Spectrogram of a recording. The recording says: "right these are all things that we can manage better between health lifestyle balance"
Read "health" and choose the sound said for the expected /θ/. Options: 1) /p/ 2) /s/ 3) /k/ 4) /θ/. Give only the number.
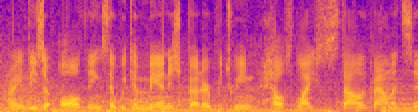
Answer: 4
